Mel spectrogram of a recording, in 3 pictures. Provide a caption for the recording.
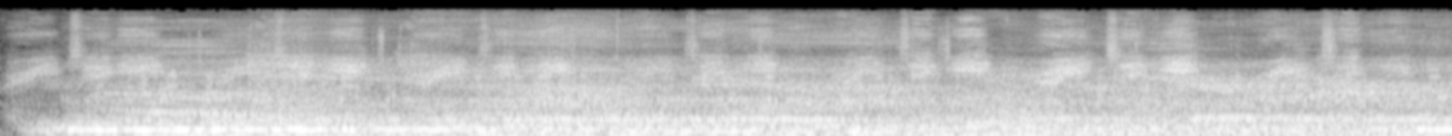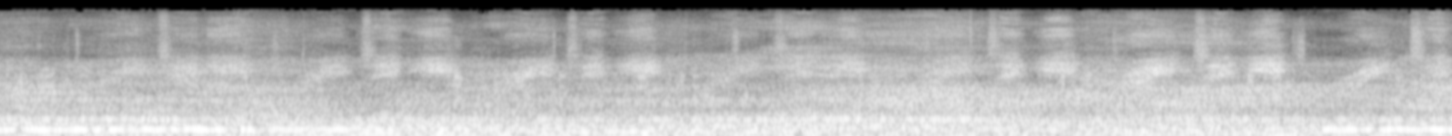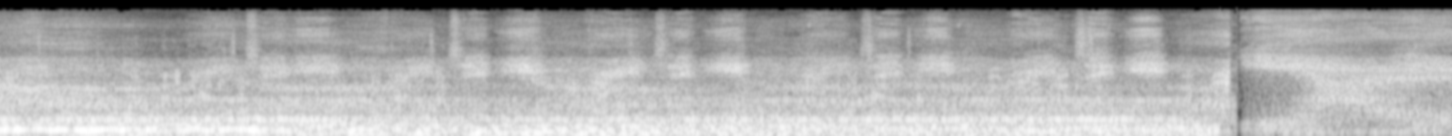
Evil mouth ensemble
this is a sample i made using just my voice. everything in this came from my mouth.
dark, demon, ensemble, evil, mouth, satan, spirits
